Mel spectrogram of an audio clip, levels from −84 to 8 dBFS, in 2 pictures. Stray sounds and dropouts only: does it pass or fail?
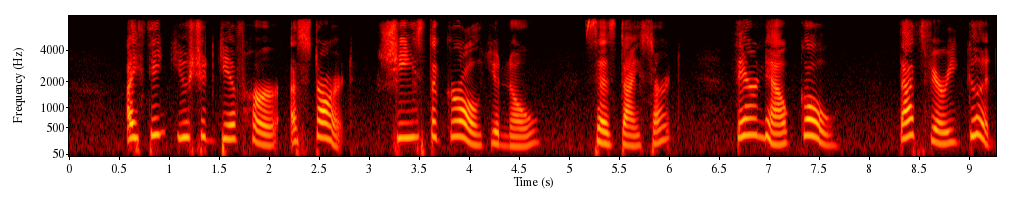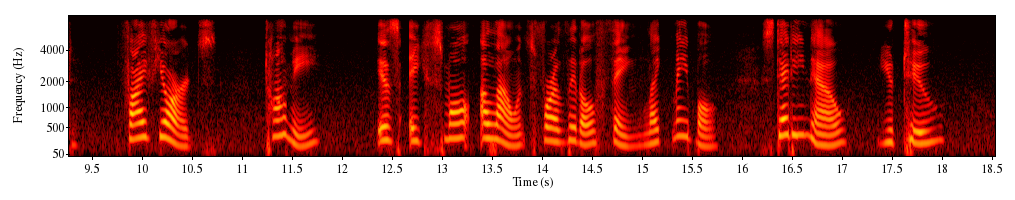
pass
